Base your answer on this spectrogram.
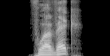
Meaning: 1. before, in advance 2. in front
- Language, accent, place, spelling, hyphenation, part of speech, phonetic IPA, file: German, Germany, Berlin, vorweg, vor‧weg, adverb, [foːɐ̯ˈvɛk], De-vorweg.ogg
